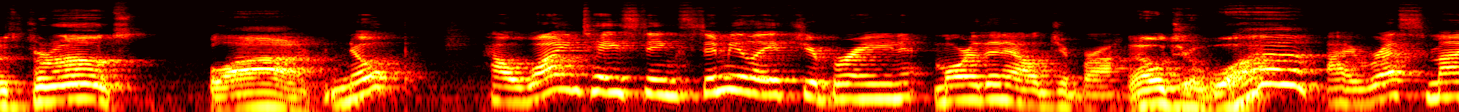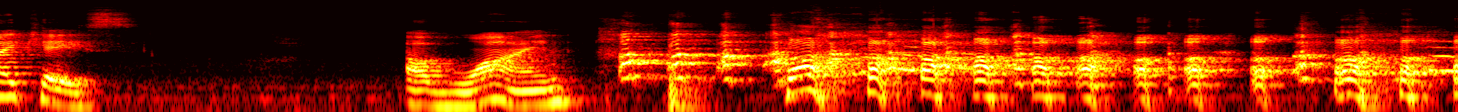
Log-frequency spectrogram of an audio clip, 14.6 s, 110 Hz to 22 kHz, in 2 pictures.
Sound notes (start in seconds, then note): 10.3 parents laugh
